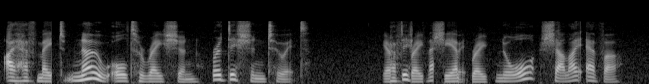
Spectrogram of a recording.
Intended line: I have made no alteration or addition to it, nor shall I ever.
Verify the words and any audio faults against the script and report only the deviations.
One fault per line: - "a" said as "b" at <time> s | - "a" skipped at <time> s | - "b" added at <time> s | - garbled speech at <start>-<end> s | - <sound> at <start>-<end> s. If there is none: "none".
- dropout at 0.5-0.6 s
- "or" skipped at 2.0 s
- garbled speech at 3.8-4.9 s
